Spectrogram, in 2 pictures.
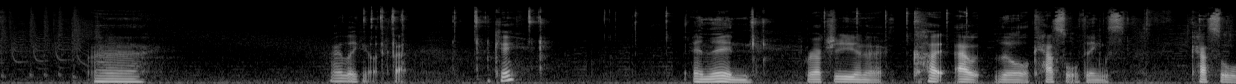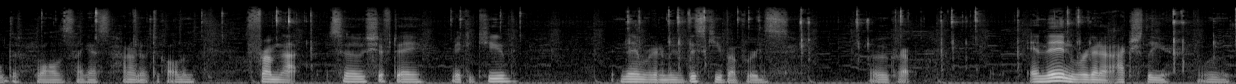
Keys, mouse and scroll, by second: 4.0 Tab, 5.3 z, 7.5 KP_7, 15.3 shift+a, 18.7 KP_1, 19.1 g, 20.4 Page_Down, 21.0 KP_7, 21.9 z, 23.1 g.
